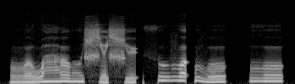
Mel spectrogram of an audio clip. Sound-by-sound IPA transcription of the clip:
β ʊ˩ w a̤˧ β o̤˧ ɕ ə˩ ɕ y˩ ʔ θ ṳ˥ v ʊ˥ ʔ v u˧ | ɣ u˥

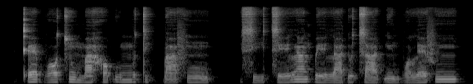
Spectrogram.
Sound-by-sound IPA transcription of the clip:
kʼ ɛ˦˨ b ɔ˦ t͡s ũ˦˨ m a˦ h ɔ˦ ɓ u˦ m ʊ˦ t i˨ k͡p a˨ f ũ˦˨ | s iː˨ t͡s e˨˦ l ã˦ k͡p eː˨ l a˨ ɗ ʊ˦ t͡s aː˨ ɗ ĩ˨ b ɔ˨ l ɛ˦ f ĩ˦

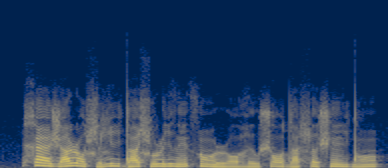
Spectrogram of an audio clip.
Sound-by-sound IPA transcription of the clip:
x æ˦˨ ʒ a˨˦ ɭ ɔ˦˨ ɕ ɘ˩ ɮ i˦˨ d a˨˦ ɕ u˨˦ ɭ i˨˦ ð ẽ˨˦ θ ɔ̃˦˨ ɹ ɔ˩ ɦ ɘ˩ u̯ ʃ ɔ˦˨ d a˩ ɬ ə˦˨ ʃ ẽ˦˨ i̯ d ɔ̃˨˦

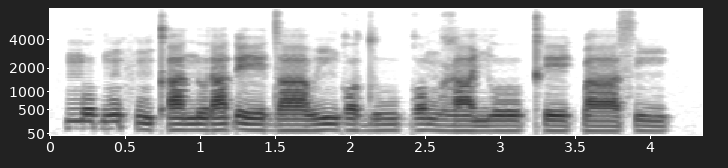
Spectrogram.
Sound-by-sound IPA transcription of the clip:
m o˦ ɡʷ ũ˦ f ũ˨ kʼ a˨ n ʊ˨ ɾ a˦ ɗ eː˨ d aː˨ β ĩ˦ ɡ ɔ˨ d uː˨ ɡ ɔ˦˨ ŋ ɣ a˨ ɲ oː˨ kʰ eː˨ k͡p aː˨ s ĩ˨

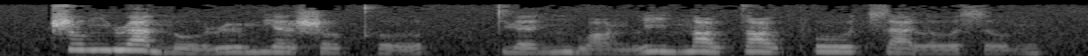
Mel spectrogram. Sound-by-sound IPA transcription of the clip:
ʈ͡ʂ ɤ˥ ŋ ɻ ä˥˩ n̪ o˨˩ ʊ̯ ɻ ɻ̩˥ m j ɛ˥˩ ʂ ɤ˧˥ kʰ ɤ˨˩˦ | t̪ ɥ ɛ˧˥ n n̪ w ɑ˨˩ ŋ l i˥˧ n̪ ɑ˥˧ ʊ̯ t̪ ɑ˥˩ ʊ̯ pʰ o˥ ʊ̯ t͡s ä˥˩ l ɤ˧˥ s ɤ˧˥ ŋ

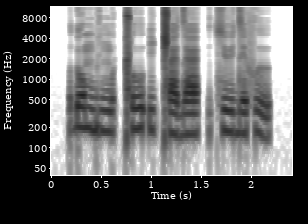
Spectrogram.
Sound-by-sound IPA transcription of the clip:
ɗ o m b i ŋ o ǁ u ʔ i ǁ æ d æ | t͡s y d e f ɯ

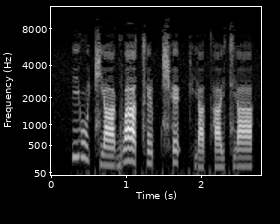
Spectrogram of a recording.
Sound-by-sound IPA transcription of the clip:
j u˥˧ t͡ɕ j a˨˩ ɡ w a˥˧ t͡s ẽ˦ p̚ t͡ɕʰ e˦ ʔ kʰ j a˨˩ t̪ʰ a˧ j t͡s j a˧

